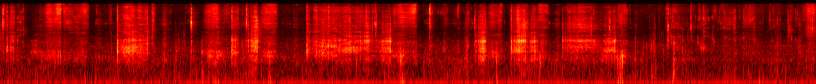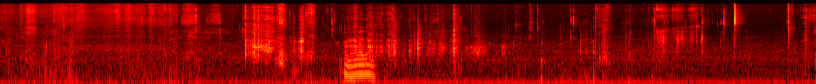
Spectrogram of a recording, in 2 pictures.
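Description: Close-miked eating sounds: slurping and chewing spicy instant noodles, with wet mouth noises and small clicks, busiest in the first dozen seconds and sparser after.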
